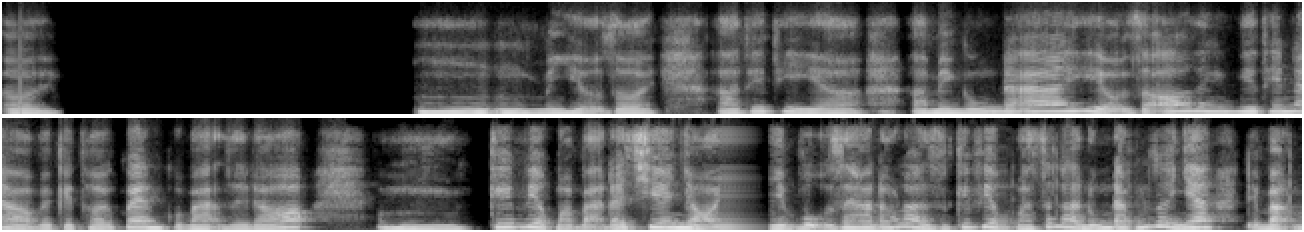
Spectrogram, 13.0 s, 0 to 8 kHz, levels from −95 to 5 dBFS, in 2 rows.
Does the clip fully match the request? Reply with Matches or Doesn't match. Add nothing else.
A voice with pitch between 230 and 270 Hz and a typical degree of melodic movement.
Doesn't match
